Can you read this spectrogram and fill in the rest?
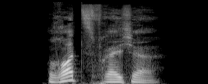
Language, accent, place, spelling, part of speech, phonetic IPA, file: German, Germany, Berlin, rotzfreche, adjective, [ˈʁɔt͡sfʁɛçə], De-rotzfreche.ogg
- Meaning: inflection of rotzfrech: 1. strong/mixed nominative/accusative feminine singular 2. strong nominative/accusative plural 3. weak nominative all-gender singular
